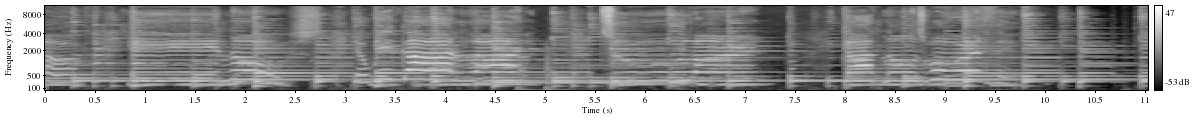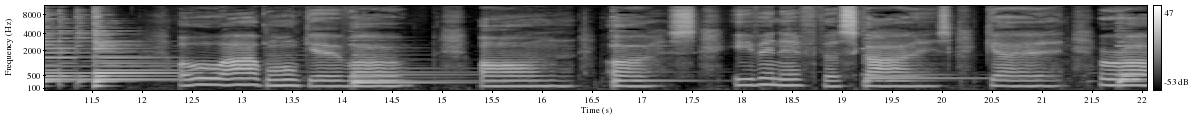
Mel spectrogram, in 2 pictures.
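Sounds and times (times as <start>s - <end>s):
man's wordless singing: 0.0s - 10.2s, 12.3s - 22.0s
ukulele strummed slowly: 0.0s - 17.4s, 19.1s - 22.0s
knock at door: 4.6s - 5.6s.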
